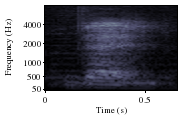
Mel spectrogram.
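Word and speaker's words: دال: So the eighth letter of Arabic is pronounced as Dal, Dal, Dal, and as always, repeat after me, Dal, Dal, Dal, and the sound of the letter Dal is equivalent to the letter D in English.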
